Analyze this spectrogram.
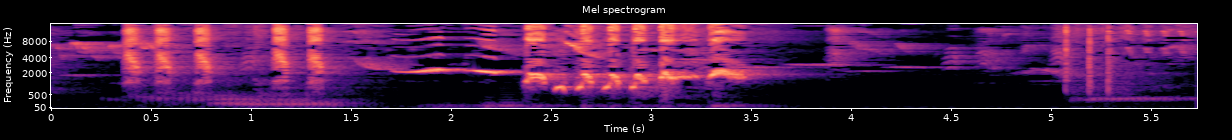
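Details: White-rumped shama singing: quick high ticking notes, a sliding whistle, then a dense burst of rich warbling notes that fades to soft ticks.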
